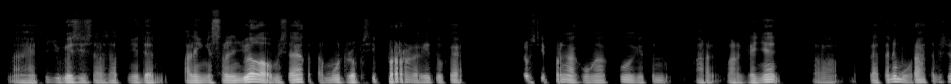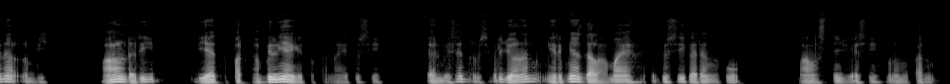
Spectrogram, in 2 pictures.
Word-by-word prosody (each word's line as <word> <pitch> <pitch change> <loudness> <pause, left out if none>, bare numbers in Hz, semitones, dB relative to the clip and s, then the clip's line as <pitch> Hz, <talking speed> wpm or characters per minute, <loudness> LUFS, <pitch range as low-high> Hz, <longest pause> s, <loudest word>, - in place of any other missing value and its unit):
Nah, 90 - -5 0.2
itu - - -23 0.2
juga 100 - +6
sih 95 0 -5
salah 90 -1 -6
satunya 90 +1 -5
dan - - +1 0.2
paling 90 +1 +1
ngeselin 90 +2 +2
juga 115 0 +10
kalau 95 - +2
misalnya 105 +6 +3
ketemu 100 +1 -6
dropshipper 100 +5 0 0.2
kayak 95 - -4
gitu, 100 +1 -5
Kak. 100 0 -2 0.6
Dropshipper 95 +4 -7
ngaku-ngaku 95 +2 -4 0.2
gitu, 90 +3 -12 0.4
har 90 -2 -6 0.2
harganya, 90 +6 +1 0.4
eee, 90 0 -9 0.4
kelihatannya 90 +9 0
murah, 105 0 0
tapi 100 +4 -12
sebenarnya 125 +1 +1
lebih 95 -1 -10 0.6
mahal 115 +8 +7
dari 105 +6 +1 0.4
dia 100 +1 +5
tempat 100 - -6
ngambilnya, 115 +3 +7
gitu - - -28
kan. - - -24
Nah 90 - -13
itu 95 +2 -14
sih, 95 -1 -16 0.4
dan 95 0 -1
biasanya 105 +7 -4
dropshipper 90 +6 -6
juga 105 +2 +6
kan - - -2
ngirimnya 110 +5 +3
agak 100 -1 +5
lama 95 +4 -1
yah, 95 - -8 0.2
itu 105 - -4
sih, 110 +3 -2
kadang 100 0 -1
aku 100 +2 -4 0.6
malesnya 85 +2 -4
juga 90 +1 -6
sih 100 +3 -12
menemukan 90 0 -9
95 Hz, 175 wpm, -25 LUFS, 90-105 Hz, 0.6 s, juga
